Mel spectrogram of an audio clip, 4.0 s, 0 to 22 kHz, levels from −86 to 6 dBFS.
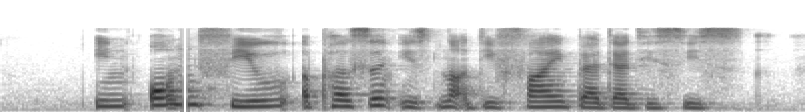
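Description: A block of digital silence runs from 0.90 to 0.94 s: for 32 ms the speech drops out to silence, which fits a 512-sample buffer left unfilled in time. The abrupt cut and return are heard as a brief hole.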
